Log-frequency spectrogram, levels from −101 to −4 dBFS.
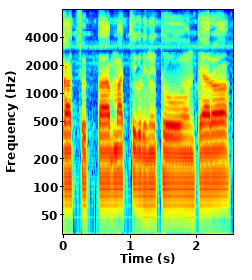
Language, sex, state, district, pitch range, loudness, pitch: Chakma, male, Tripura, Dhalai, 115-120 Hz, -17 LUFS, 120 Hz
